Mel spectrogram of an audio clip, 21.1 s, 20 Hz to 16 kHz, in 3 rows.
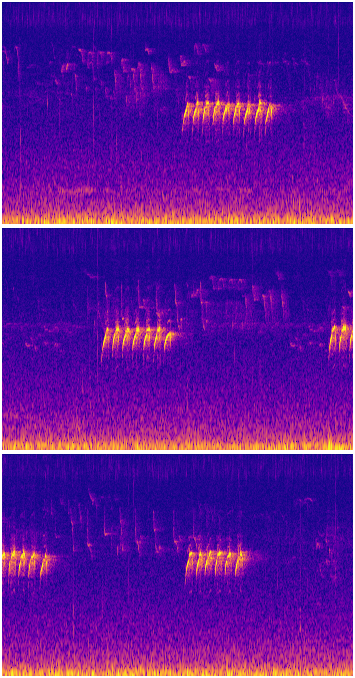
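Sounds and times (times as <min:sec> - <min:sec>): faint bird chirps: 0:00.0 - 0:20.9
songbird singing: 0:00.0 - 0:21.0.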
